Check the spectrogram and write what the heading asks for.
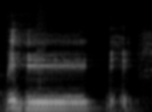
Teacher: দেন বি হি, বি তাড়াতাড়ি, হিতে টান, বিহি বিহি।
